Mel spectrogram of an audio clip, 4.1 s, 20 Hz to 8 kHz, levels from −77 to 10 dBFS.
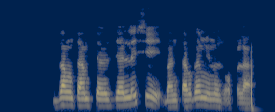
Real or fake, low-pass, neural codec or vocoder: real; 7.2 kHz; none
